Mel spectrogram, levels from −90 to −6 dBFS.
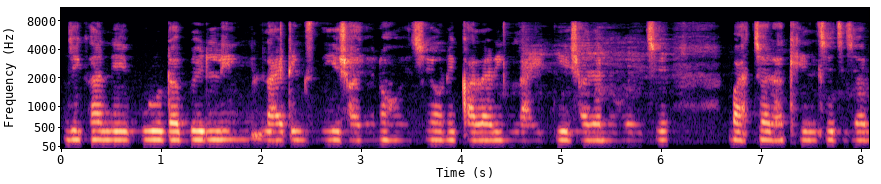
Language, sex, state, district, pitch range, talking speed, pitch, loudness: Bengali, female, West Bengal, North 24 Parganas, 190-205 Hz, 125 wpm, 200 Hz, -21 LUFS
